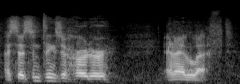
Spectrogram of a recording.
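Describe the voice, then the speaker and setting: An actor playing an embittered American fiance in his twenties, halting and defensive under police questioning in an audio drama. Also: mid-range voice, a bit bright, natural voice, low-quality recording. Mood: subdued confession.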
